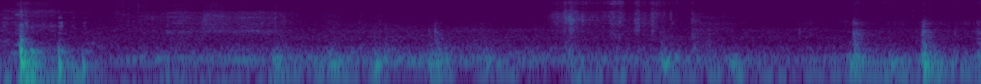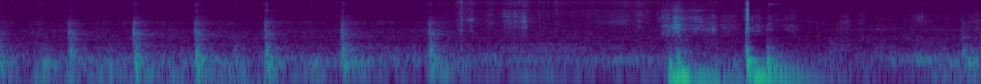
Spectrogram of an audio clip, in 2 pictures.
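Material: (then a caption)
Steel. A worn, busted steel front CV axle taken off an LMM Duramax truck is shaken by hand to reproduce the clunking it made over every bump. It gives a series of dull, low, rattling clicks and knocks, ending with two louder clunks near the end. The axle is faulty and is being replaced with a new one.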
